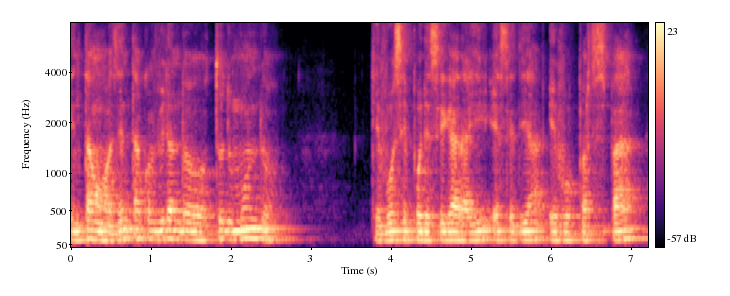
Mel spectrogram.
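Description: A man of medium pitch with a dark, mellow tone speaks at a fairly slow pace, somewhat breathy and in a monotone, flat intonation. Audible room echo can be heard. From Guinea (Conakry). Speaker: percussionist. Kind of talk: event invitation.

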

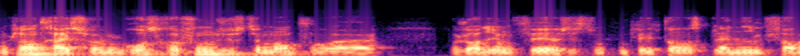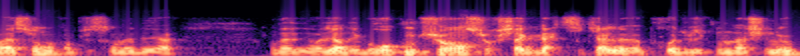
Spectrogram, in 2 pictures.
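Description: With a fairly low pitch and a dark, mellow tone, a man speaks at a fairly quick pace with fairly even intonation. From Paris, France. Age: 30s. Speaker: startup marketing executive. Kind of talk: podcast interview.

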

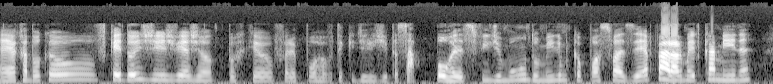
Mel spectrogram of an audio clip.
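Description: A woman talks at a very fast pace with hardly any pauses. Her loudness swings widely. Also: fairly even intonation. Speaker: podcast co-host. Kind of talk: casual chat. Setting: remote recording with headphones. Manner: fast, rambling.

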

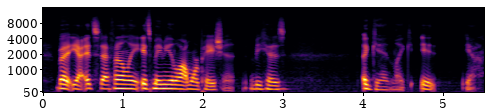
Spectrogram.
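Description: A woman with a Southern US accent, fairly low-pitched, at a fairly quick pace broken by long, frequent pauses. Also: ordinary pitch variation. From US South. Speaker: Marine Corps officer. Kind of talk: casual chat. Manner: animated.

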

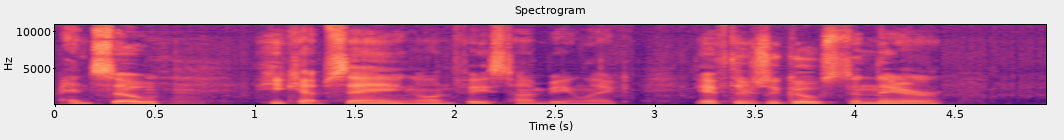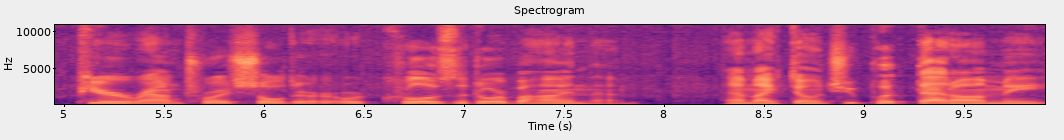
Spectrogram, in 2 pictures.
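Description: A man with a normal speaking voice, medium in pitch, with ordinary pitch variation at a moderate pace. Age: 20s. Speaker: podcast co-host. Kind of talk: casual chat.

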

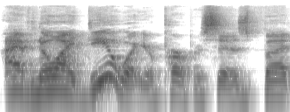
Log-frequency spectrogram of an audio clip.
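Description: A man talks at a moderate pace in a normal speaking voice with an American accent. His pitch varies in an ordinary way. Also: very clean recording, silent background. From US Midwest, Chicago. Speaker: motivational speaker and author, cancer patient. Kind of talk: interview conversation.

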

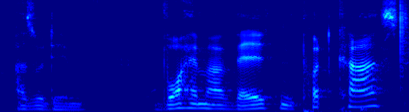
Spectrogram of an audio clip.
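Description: A man speaking at a very slow pace. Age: 30s. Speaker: podcast host and blogger. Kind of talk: casual chat.

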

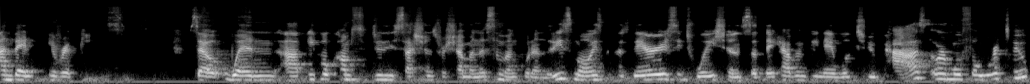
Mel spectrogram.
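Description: The intonation is lively and the pace moderate. Noticeable background noise is present. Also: woman, medium pitch for a woman. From Mexico (Coahuila). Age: 40s. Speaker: shaman and botanica shop owner. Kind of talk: interview on a live stream. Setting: live stream video call.

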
